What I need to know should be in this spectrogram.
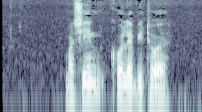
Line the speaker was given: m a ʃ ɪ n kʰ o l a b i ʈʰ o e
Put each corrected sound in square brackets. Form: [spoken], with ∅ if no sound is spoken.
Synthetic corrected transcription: m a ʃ [i] n kʰ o l [e] b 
